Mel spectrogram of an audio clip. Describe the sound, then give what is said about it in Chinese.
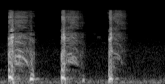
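Three sharp, raspy coughs come from someone with a lingering cold who has just breathed in coal gas. They are evenly spaced and loud, and the first two are each followed by a smaller catch of breath. “你怎么老在咳嗽啊？”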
